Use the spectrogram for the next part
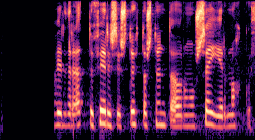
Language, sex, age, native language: Icelandic, female, 40-49, Icelandic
